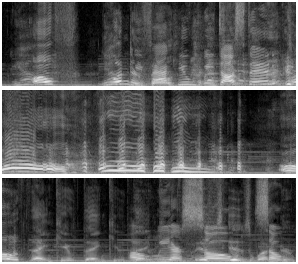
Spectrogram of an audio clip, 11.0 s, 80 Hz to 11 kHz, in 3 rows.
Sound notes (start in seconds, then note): 4.7 laughter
